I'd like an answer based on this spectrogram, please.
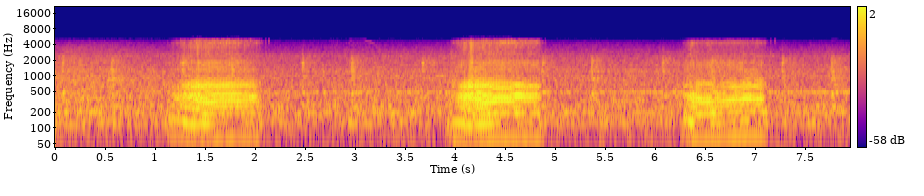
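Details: Labrador Retriever puppy about two and a half months old, deeply asleep and snoring: three loud rasping snores roughly every two and a half seconds, each lasting under a second, with a soft hum of a small room between them.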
